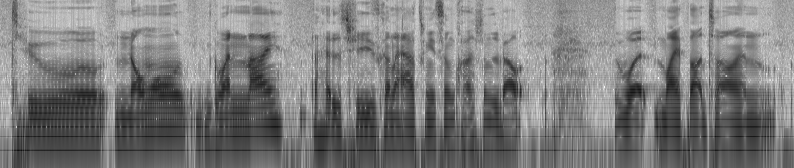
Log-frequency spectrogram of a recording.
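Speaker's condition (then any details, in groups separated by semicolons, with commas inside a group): Cerebral palsy; diagnosed in infancy; speech impediment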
